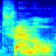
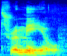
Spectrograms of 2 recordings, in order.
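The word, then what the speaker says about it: Tramiel: that have happened Jack I'm going to pronounce it traml it might be TRL I do know it's not tril died last week last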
